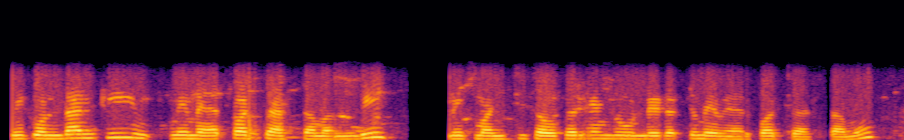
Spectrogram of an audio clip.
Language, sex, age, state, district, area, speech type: Telugu, male, 45-60, Andhra Pradesh, Krishna, urban, conversation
